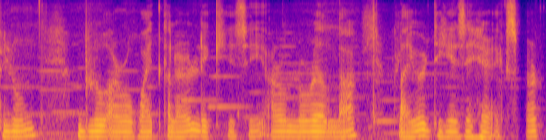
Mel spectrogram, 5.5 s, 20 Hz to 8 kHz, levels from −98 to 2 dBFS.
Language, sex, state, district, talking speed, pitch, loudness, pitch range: Nagamese, male, Nagaland, Dimapur, 155 wpm, 110 Hz, -21 LUFS, 110-115 Hz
